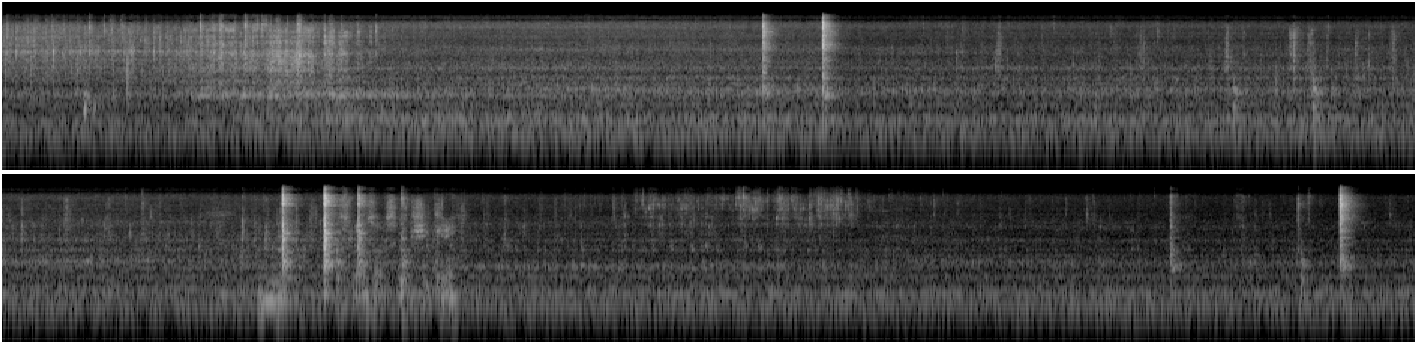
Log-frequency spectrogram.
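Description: Stock cooking in a pot with a quiet, steady sizzle and bubbling, broken by a few sharp clinks of a spoon against the pot as it is checked.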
